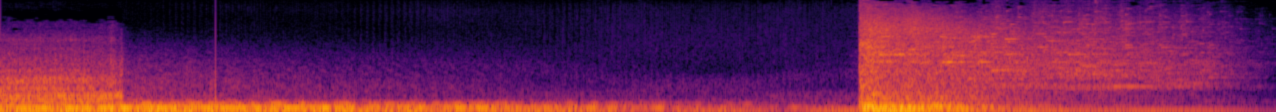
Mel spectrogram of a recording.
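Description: Logo-intro sound effects: a whoosh cuts off just under a second in, a low rumble fades away, then a sudden loud crash like shattering glass comes about four seconds in and dies away near the end.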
